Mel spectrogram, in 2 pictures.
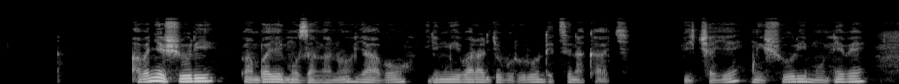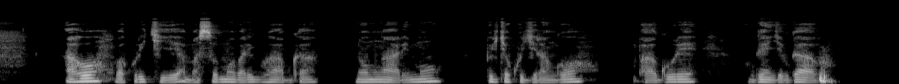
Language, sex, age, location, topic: Kinyarwanda, male, 25-35, Huye, education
